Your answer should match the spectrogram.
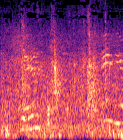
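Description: Indistinct voices talking, with a short knock about a second in.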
